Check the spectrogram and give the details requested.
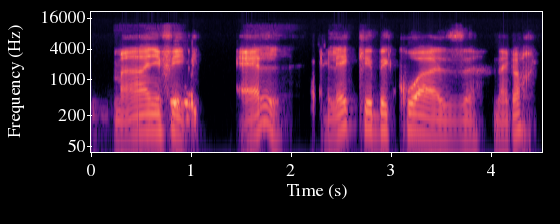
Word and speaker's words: québécoise: 3 magnifique elle est québécoises d'accord québécoise c'est-à-dire une personne qui habite au Québec parce que le S entre deux voyelles on va prononcer comme un Z la SCI est très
